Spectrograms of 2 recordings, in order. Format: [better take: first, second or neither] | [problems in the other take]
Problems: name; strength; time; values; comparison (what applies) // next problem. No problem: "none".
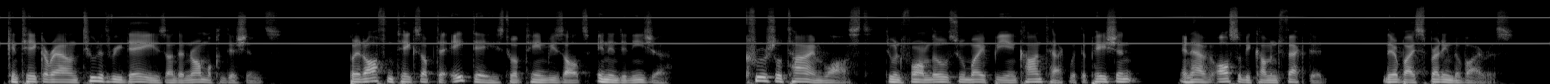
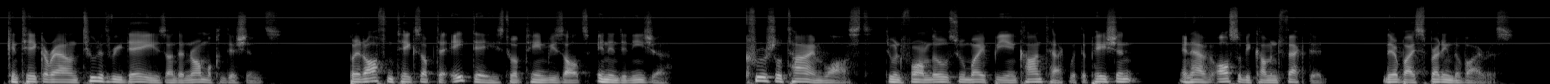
second | high-pitched whine; loud; throughout; 2.5 kHz, 7 dB below the speech; faint in the second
